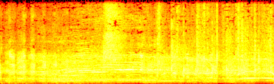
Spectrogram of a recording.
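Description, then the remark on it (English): An audience applauds for about four seconds, a dense, steady wash of clapping that stays loud throughout, with cheers and raised voices mixed into the crowd noise. “We got an applause break.”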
